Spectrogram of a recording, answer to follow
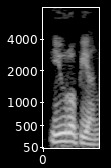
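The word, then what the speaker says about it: European: ইউরোপিয়ান, ইউরোপিয়ান, খেয়াল করো, এর উচ্চারণ কিন্তু ইউ এর মতো হয়ে গেছে। এর উচ্চারণ যদি ইউ এর মতো হয়, ইউ, তাহলে এ হবে।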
